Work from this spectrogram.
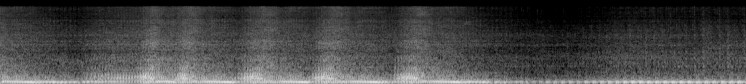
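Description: A TMX155 motorcycle fitted with a 200cc conversion engine revs in about five rhythmic, up-close blips, then settles into a steady idle that slowly rises again toward the end.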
